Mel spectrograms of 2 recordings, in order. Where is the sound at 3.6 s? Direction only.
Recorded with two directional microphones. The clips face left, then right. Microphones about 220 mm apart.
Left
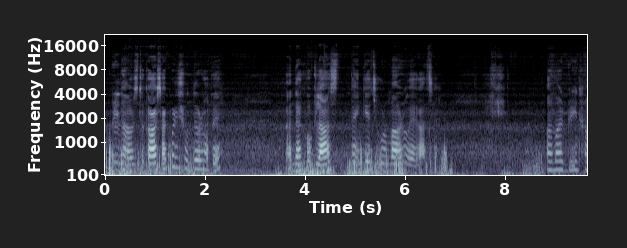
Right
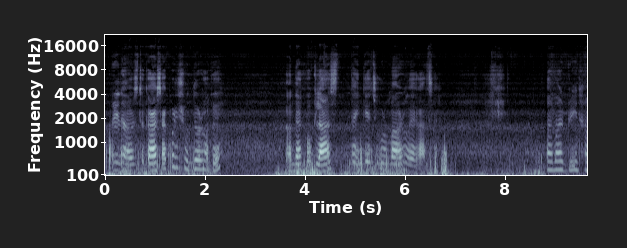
5° right (ahead or behind).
